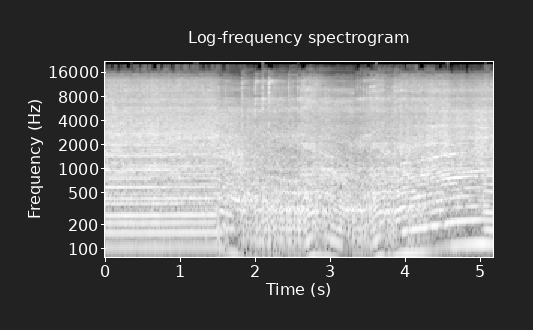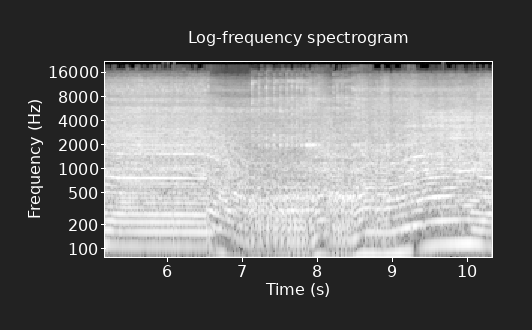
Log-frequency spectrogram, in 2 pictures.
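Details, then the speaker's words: Vintage WeedEater leaf blower, Walbro diaphragm carburetor reinstalled, no high-speed mixture adjustment, air cleaner off: revs rise and fall unevenly, won't take full throttle, flat top end; running lean up high. "So mixed results, of course. It actually sounds like it's running okay. It's a little bit lean, I can tell on the top end. It doesn't want to take the throttle."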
